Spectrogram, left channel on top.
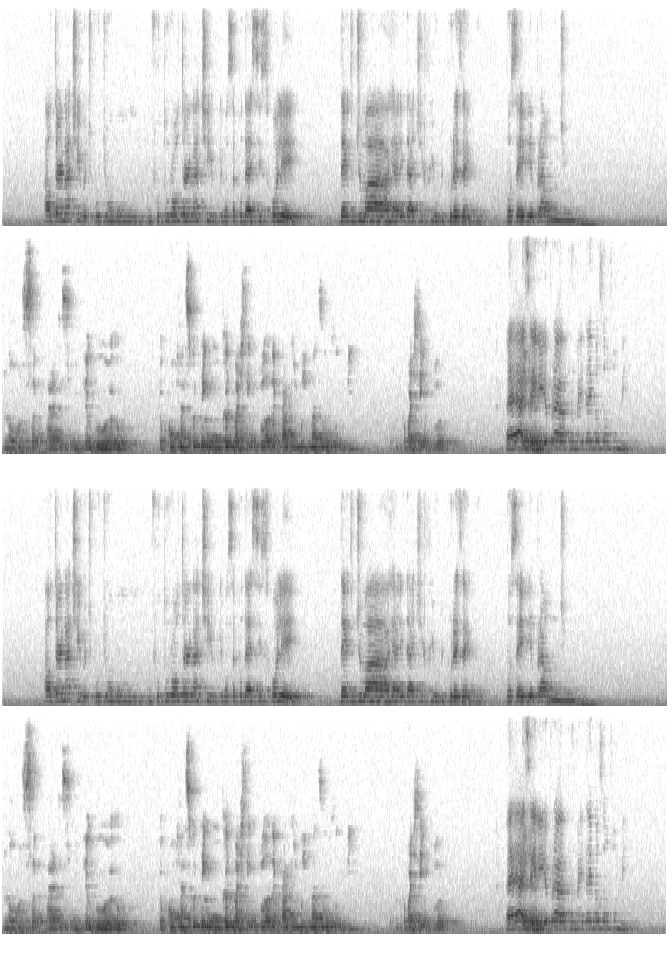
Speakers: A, on the left (about 45°); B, on the right (about 25°).
A: alternativa, tipo, de um, um, um futuro alternativo que você pudesse escolher dentro de uma realidade de filme, por exemplo, você iria pra
B: Hum,
A: onde?
B: nossa, cara, você me pegou. Eu, eu confesso que eu tenho. O que eu mais tenho plano é caso de uma invasão zumbi. É porque eu mais tenho plano.
A: É, aí
B: É,
A: você iria para pro meio da invasão zumbi.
